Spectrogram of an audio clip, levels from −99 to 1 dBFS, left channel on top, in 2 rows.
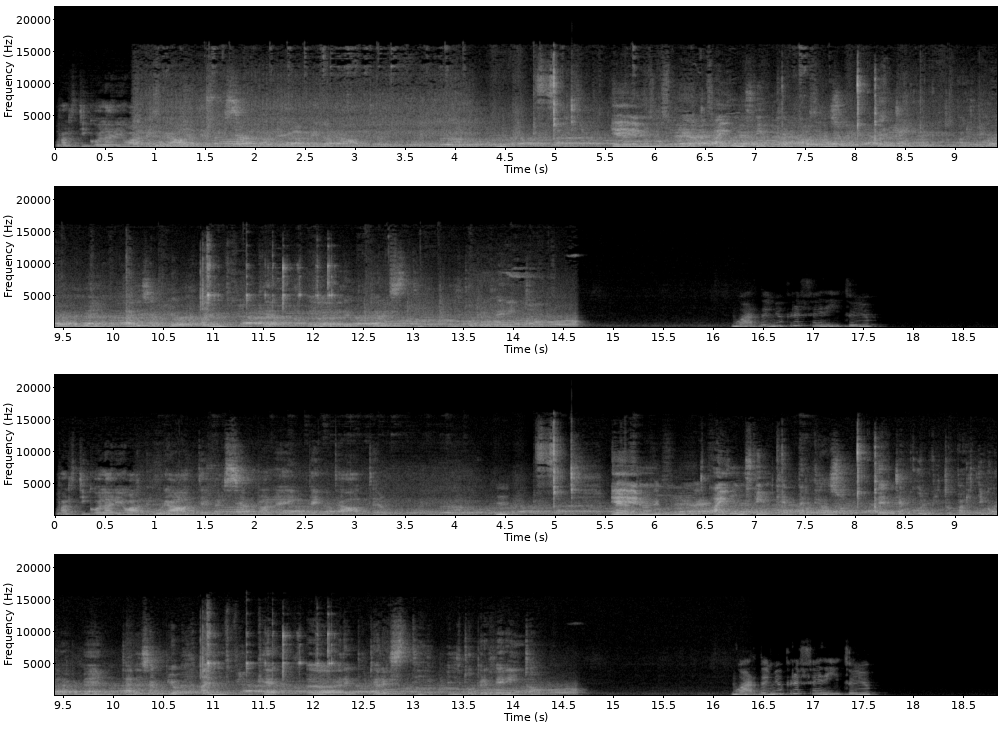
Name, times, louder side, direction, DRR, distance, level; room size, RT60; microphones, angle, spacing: voice 1, 0.0-3.5 5.1-14.5, right 1 dB, 20° right, 2.0 m, -38 dB
sound 1, 0.8-14.7, left 5 dB, 90° left, 0.7 m, -37 dB
sound 2, 4.2-6.6 6.8-10.1 10.4-13.1 13.3-14.4, left 2 dB, 5° left, 0.6 m, -43 dB
voice 2, 4.4-4.7 5.5-6.6 16.2-17.6, right 5 dB, 70° right, 0.6 m, -40 dB
11.0 x 4.8 x 4.6 m
head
